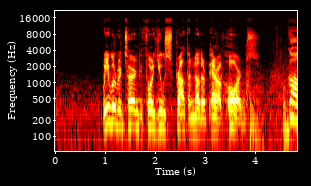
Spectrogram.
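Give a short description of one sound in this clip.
A deep-voiced man speaks firmly, close by.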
